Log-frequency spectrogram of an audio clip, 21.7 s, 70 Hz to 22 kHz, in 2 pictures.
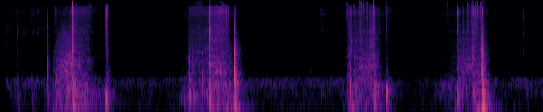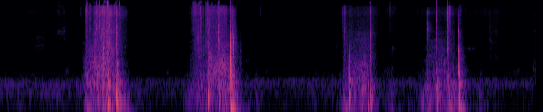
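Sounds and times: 
large pull-out drawers in a walk-in closet sliding: 1.0 - 2.0, 3.7 - 4.9, 6.9 - 7.7, 8.9 - 9.9, 12.5 - 13.5, 14.7 - 15.8, 17.7 - 18.4, 19.3 - 20.2.

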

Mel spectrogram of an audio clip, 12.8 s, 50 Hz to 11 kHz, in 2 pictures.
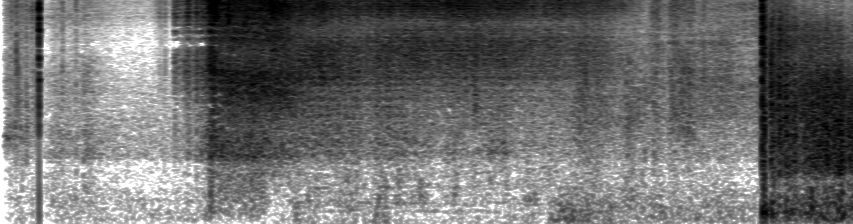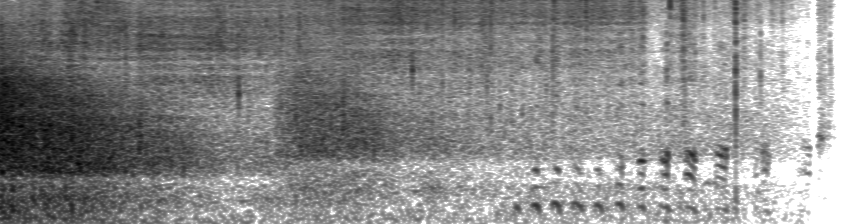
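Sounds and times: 
firecrackers exploding: 1.3 - 11.2
person laughing: 10.2 - 12.7.

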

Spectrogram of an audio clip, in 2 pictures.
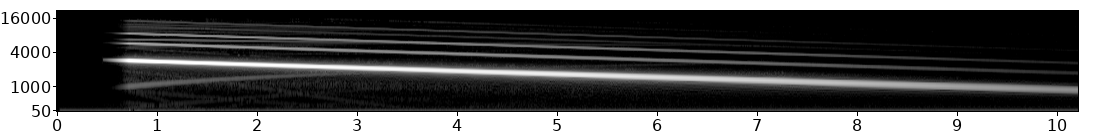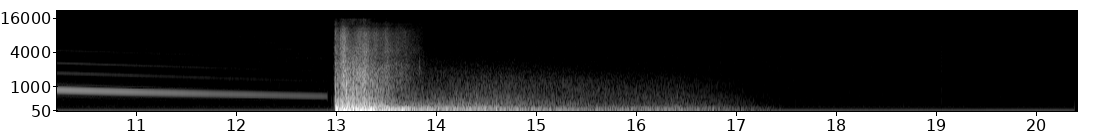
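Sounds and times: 
very long whistle of a falling object: 0.5 - 11.2
crash of destruction from a fall: 13.0 - 16.5.

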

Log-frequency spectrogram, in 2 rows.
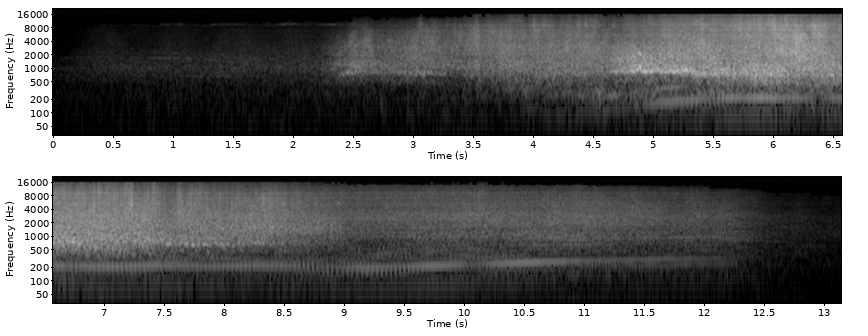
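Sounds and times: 
car skidding on a wet surface or in snow: 2.1 - 11.7.

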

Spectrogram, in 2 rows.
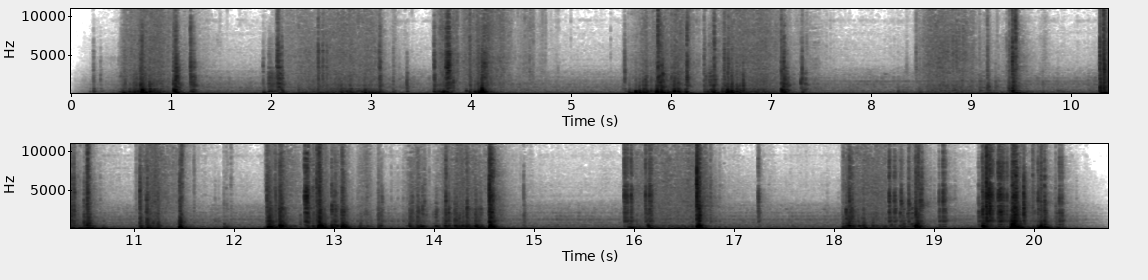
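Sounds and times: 
refrigerator pull-out drawer sliding: 0.2 - 4.8, 5.5 - 7.6, 8.4 - 14.9, 15.9 - 17.0, 18.0 - 20.4.

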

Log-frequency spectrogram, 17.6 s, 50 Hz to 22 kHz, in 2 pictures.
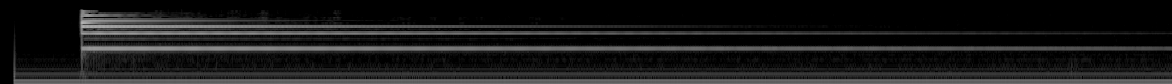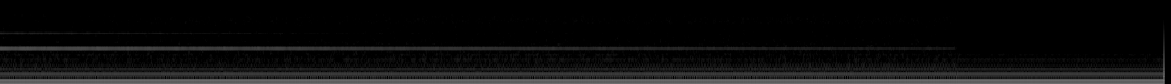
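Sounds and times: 
small bell: 0.6 - 13.3.

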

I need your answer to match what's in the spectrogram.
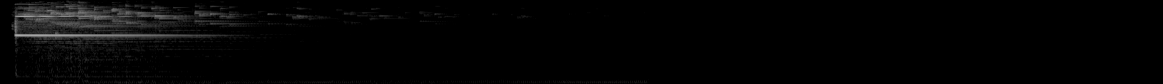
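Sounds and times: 
magical sparkle: 0.1 - 6.5.

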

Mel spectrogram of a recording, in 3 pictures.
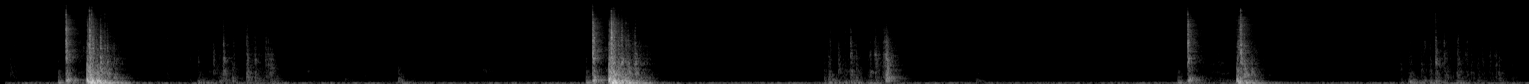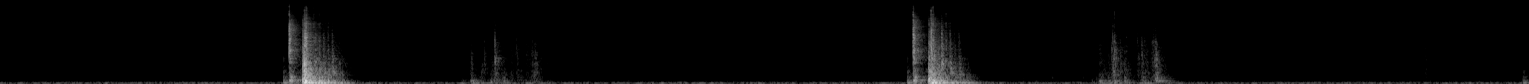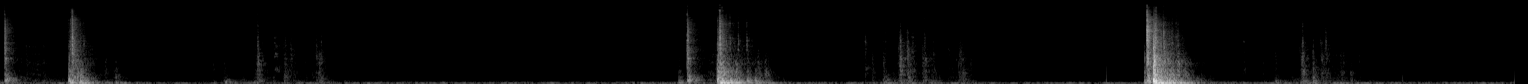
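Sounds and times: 
bedroom door opening and closing: 0.6 - 3.0, 5.8 - 6.6, 8.2 - 9.2, 11.8 - 12.8, 14.0 - 15.3, 18.1 - 18.8, 20.0 - 20.8, 24.4 - 25.1, 26.3 - 27.1, 30.5 - 31.8, 32.8 - 34.0, 37.4 - 38.4, 39.2 - 40.4, 42.0 - 42.7.

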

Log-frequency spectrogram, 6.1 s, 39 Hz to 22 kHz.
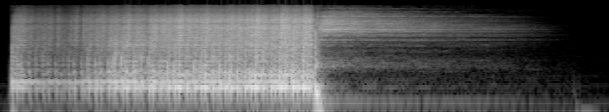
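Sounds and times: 
circus drum roll: 0.0 - 3.5.

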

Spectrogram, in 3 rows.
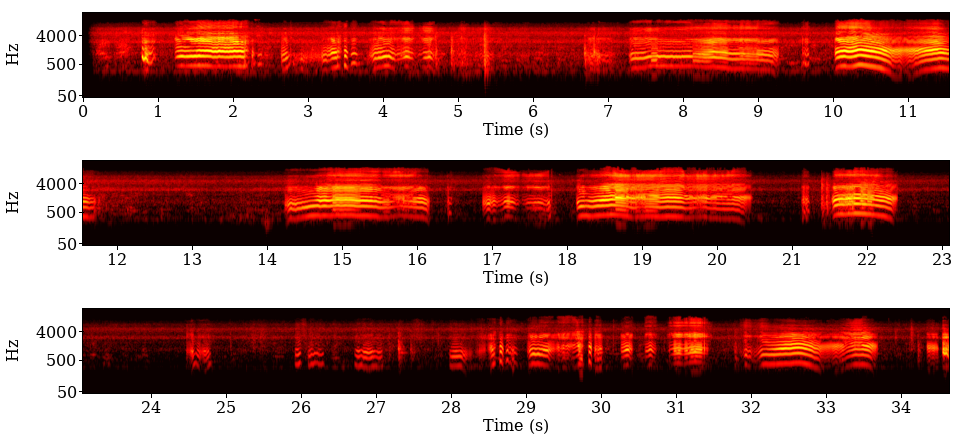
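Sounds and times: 
newborn baby crying in a maternity ward delivery room: 0.8 - 4.8, 6.7 - 11.8, 14.2 - 20.5, 21.1 - 22.4, 24.5 - 24.8, 25.9 - 27.1, 28.0 - 33.7, 34.3 - 34.6.

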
